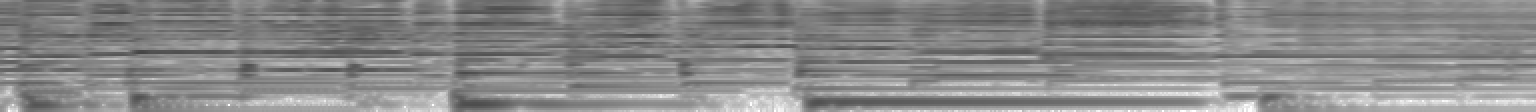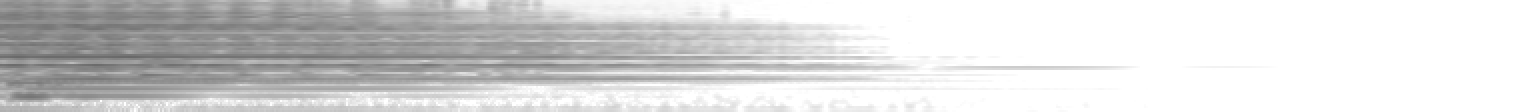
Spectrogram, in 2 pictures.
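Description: Instrumental close of a folk song, led by harmonica over guitar and bass. It ends on a final chord that rings and fades away to nothing near the end.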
